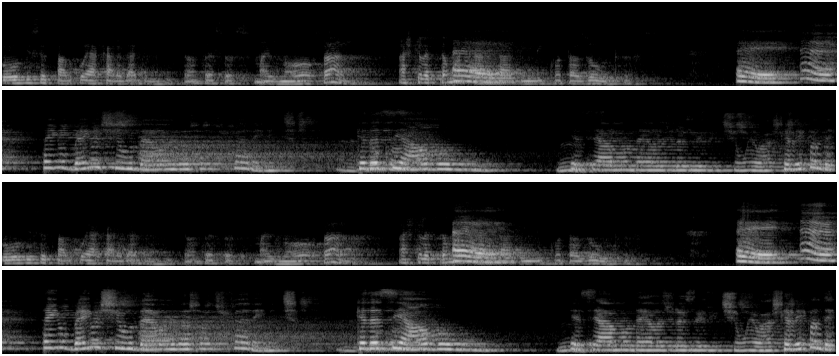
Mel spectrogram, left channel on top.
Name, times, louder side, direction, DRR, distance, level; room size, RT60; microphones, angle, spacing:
voice 1, 0.0-3.6 4.0-6.4 11.7-12.5 13.9-14.2, left 2 dB, 70° left, 5 dB, 2.6 m, -33 dB
voice 2, 4.5-5.0 7.3-8.4 8.7-11.3 11.9-13.3 14.0-16.6, right 2 dB, 70° right, -1 dB, 3.2 m, -24 dB
sound 1, 9.7-13.1, right 2 dB, ahead, 6.1 m, -41 dB
29.0 x 26.5 x 7.7 m, 1.0 s
head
